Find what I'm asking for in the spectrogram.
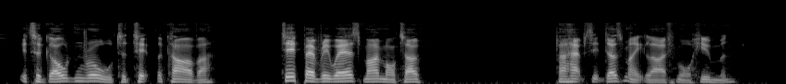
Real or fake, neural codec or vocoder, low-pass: real; none; 7.2 kHz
